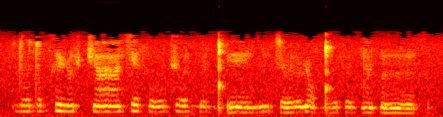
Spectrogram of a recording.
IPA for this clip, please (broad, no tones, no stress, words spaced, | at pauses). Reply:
dʊdɔbxẽɳɔ̃ʃ t͡ʃãːt͡se fʊːt͡ʃʊːlɡ͡bø ǃʼẽːbim t͡sə˞lʊ ɳɔɡ͡ǃøføbdã k͡pə̃ːx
